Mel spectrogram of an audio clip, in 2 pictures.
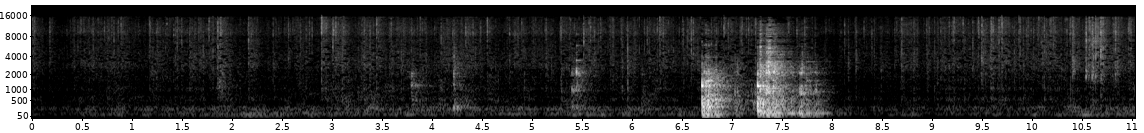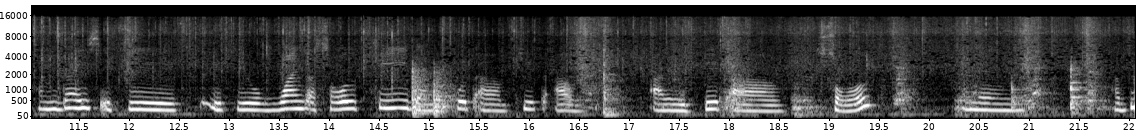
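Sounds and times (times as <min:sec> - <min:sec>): rice sizzling in a wok: 0:00.0 - 0:22.0
wooden spatula scraping wok: 0:14.3 - 0:22.0.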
